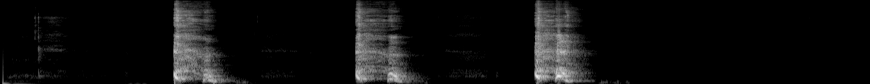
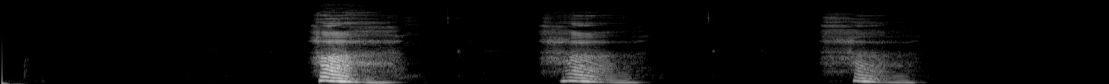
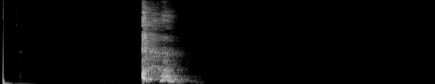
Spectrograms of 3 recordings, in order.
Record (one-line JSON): {"three_cough_length": "8.7 s", "three_cough_amplitude": 32768, "three_cough_signal_mean_std_ratio": 0.25, "exhalation_length": "11.1 s", "exhalation_amplitude": 28142, "exhalation_signal_mean_std_ratio": 0.27, "cough_length": "4.4 s", "cough_amplitude": 32768, "cough_signal_mean_std_ratio": 0.2, "survey_phase": "beta (2021-08-13 to 2022-03-07)", "age": "45-64", "gender": "Male", "wearing_mask": "No", "symptom_none": true, "smoker_status": "Never smoked", "respiratory_condition_asthma": false, "respiratory_condition_other": false, "recruitment_source": "REACT", "submission_delay": "1 day", "covid_test_result": "Negative", "covid_test_method": "RT-qPCR"}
